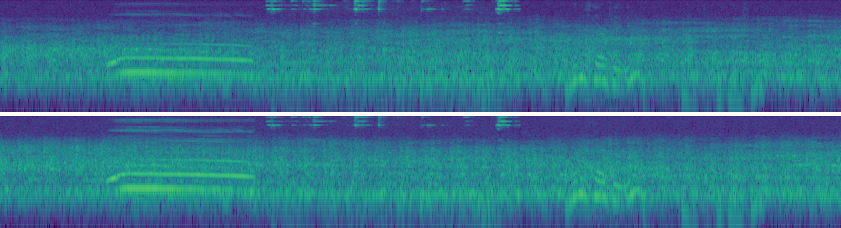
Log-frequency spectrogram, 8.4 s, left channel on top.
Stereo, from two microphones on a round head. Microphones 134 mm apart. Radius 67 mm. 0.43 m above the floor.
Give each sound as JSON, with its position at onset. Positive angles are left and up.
{"t": 1.1, "sound": "a shout", "side_deg": -45}
{"t": 2.7, "sound": "a bell", "side_deg": 40}
{"t": 5.7, "sound": "a man speaking", "side_deg": 35}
